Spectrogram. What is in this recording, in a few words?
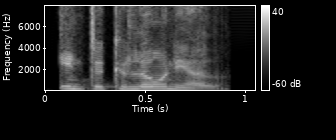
"intercolonial", Indian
